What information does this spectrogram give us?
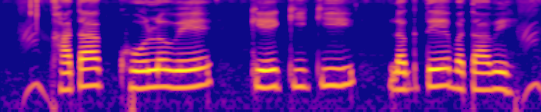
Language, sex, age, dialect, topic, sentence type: Magahi, female, 18-24, Northeastern/Surjapuri, banking, question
